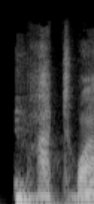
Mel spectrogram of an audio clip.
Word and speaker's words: patois: It's called patois. Patois. Yeah. See, that sounds French too. French word. It's a French word. It's P-A-T. It's spelled P-A-T-O-I-S, but it's pronounced patois. P-A-T-W-A-H.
